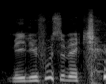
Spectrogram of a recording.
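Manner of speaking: said through laughter; amused disbelief while laughing; giggling "il est fou". Real, not acted. Laughing at the game.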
